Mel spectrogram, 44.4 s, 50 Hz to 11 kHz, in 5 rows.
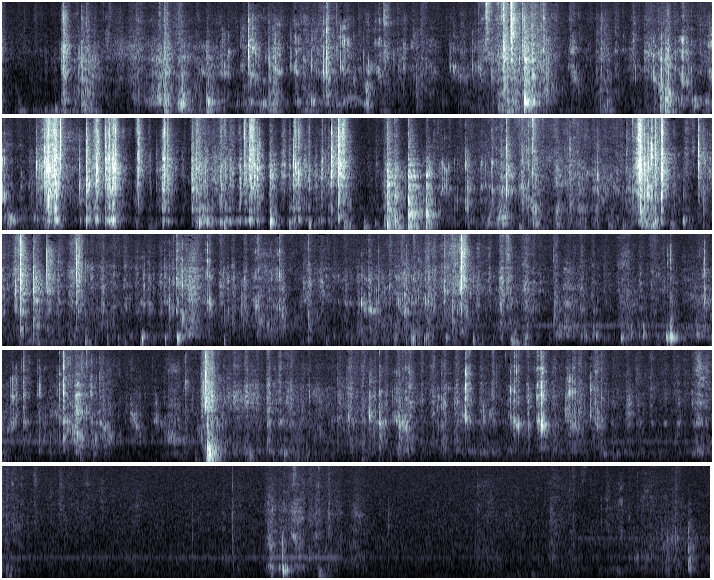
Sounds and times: Inside, small room: 0.0 - 44.3.

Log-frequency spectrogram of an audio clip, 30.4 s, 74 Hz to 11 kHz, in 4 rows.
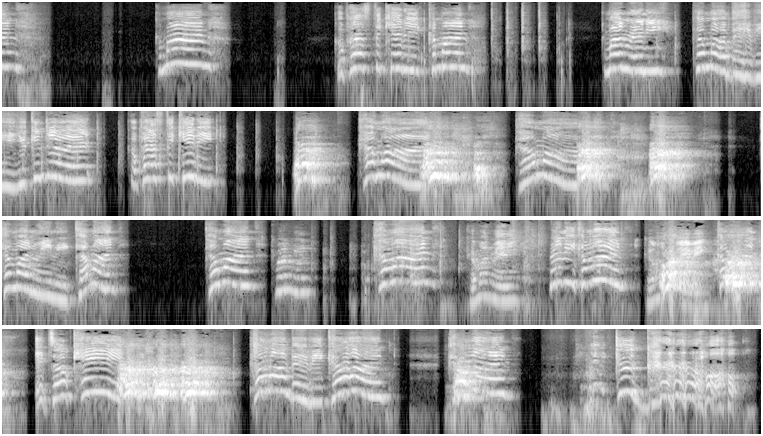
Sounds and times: Speech: 0.0 - 0.4, 1.6 - 2.3, 3.3 - 4.8, 6.0 - 9.8, 11.2 - 12.0, 12.7 - 13.5, 15.2 - 16.5, 17.2 - 24.3, 25.3 - 28.0, 28.6 - 30.2
Bow-wow: 10.5 - 11.0, 11.8 - 12.6, 13.4 - 14.7, 21.8 - 23.0, 24.0 - 25.1.

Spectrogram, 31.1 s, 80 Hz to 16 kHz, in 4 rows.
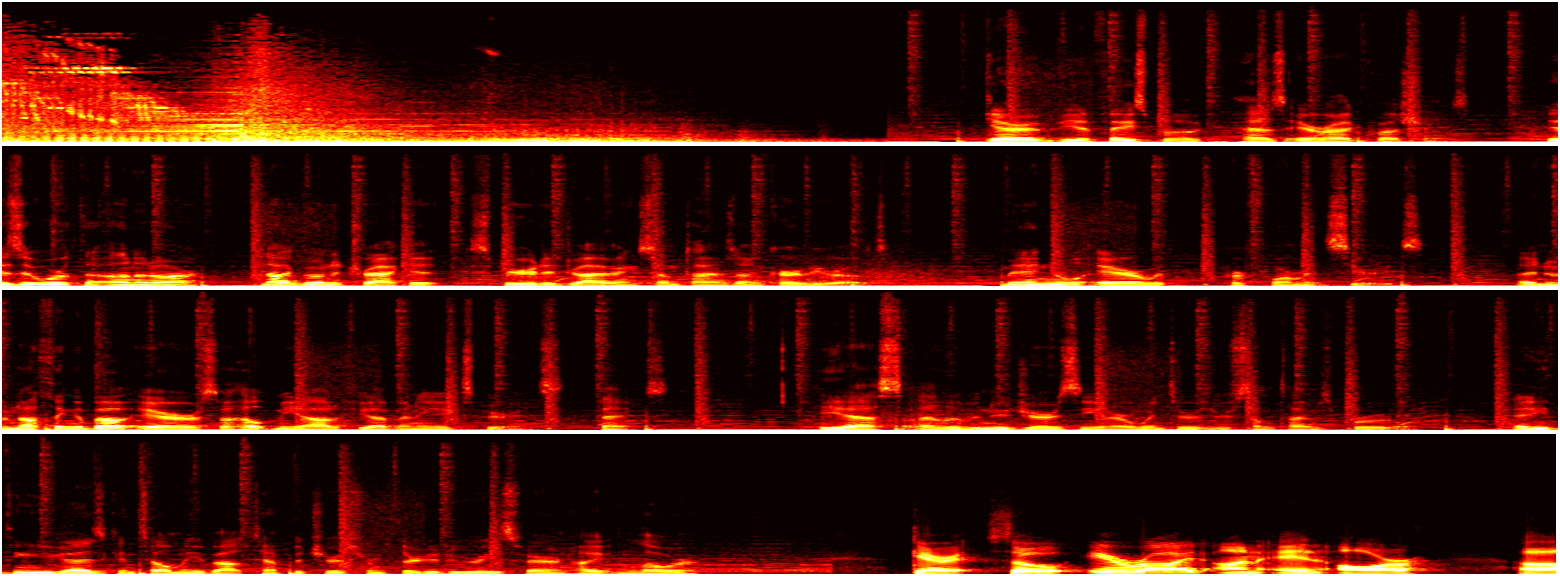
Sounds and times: Music: 0.0 - 27.6
Speech: 4.9 - 12.2, 12.8 - 18.9, 19.5 - 26.8, 27.9 - 31.1.

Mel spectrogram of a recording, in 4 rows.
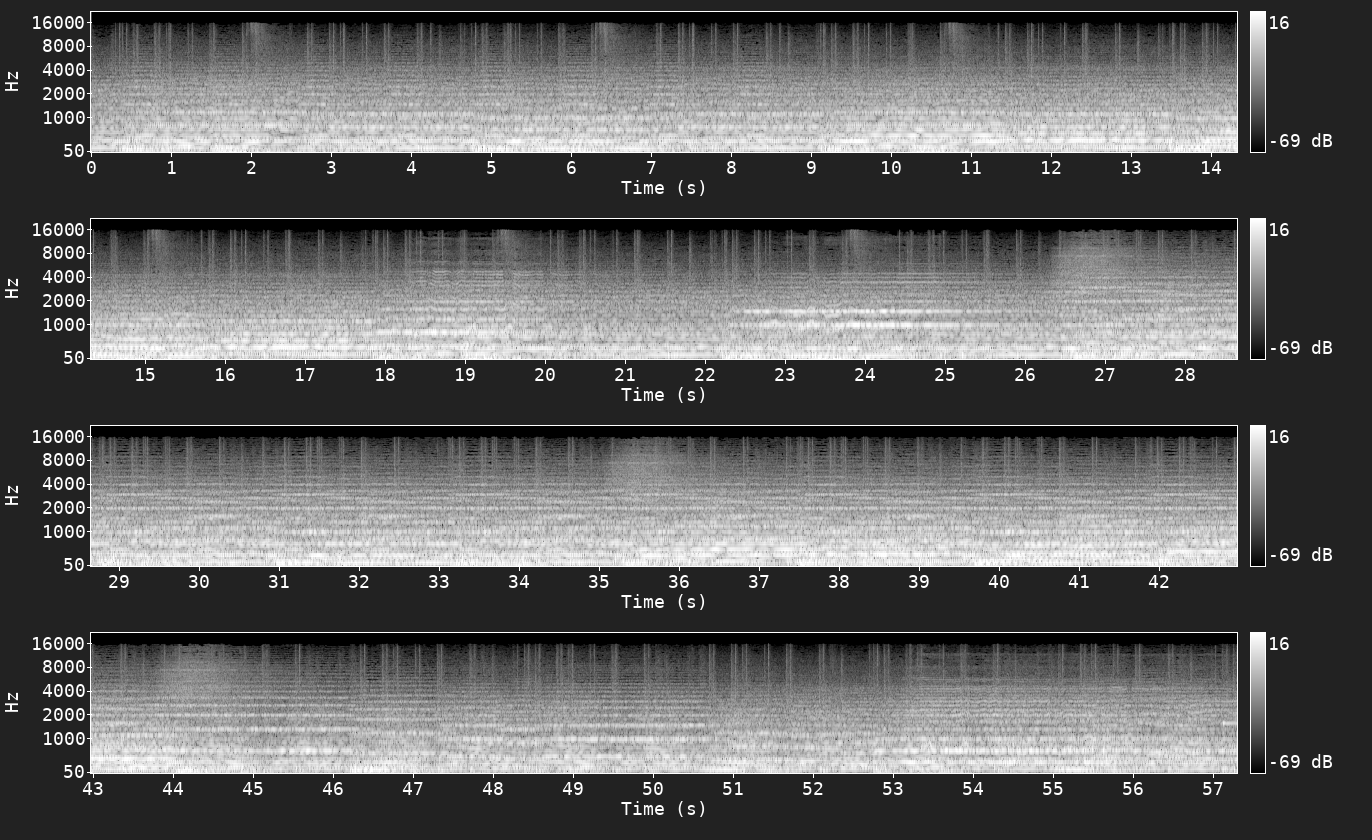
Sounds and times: Music: 0.0 - 57.3.

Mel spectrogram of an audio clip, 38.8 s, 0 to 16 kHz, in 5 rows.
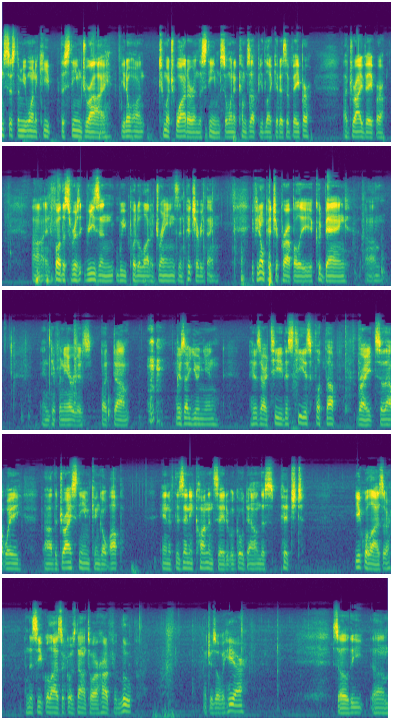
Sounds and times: Speech: 0.0 - 6.2, 6.8 - 7.7, 8.4 - 12.2, 12.8 - 15.4, 16.4 - 18.2, 19.0 - 19.9, 20.5 - 25.8, 26.5 - 29.4, 30.4 - 33.8, 35.2 - 36.0, 37.8 - 38.8.

